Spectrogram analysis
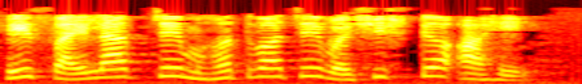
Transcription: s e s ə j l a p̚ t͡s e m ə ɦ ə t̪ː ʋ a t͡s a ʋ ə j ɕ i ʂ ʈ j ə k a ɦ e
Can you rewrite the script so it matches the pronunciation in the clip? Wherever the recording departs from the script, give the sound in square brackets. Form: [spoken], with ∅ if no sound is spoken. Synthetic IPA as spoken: [h] e s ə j l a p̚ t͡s e m ə ɦ ə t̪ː ʋ a t͡s [e] ʋ ə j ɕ i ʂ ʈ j ə [ʔ] a ɦ e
